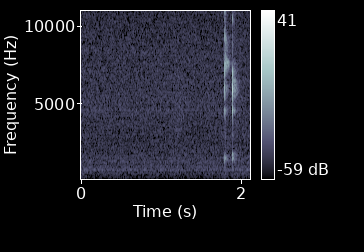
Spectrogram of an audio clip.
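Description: Near silence: room tone, with two or three faint short clicks near the end.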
